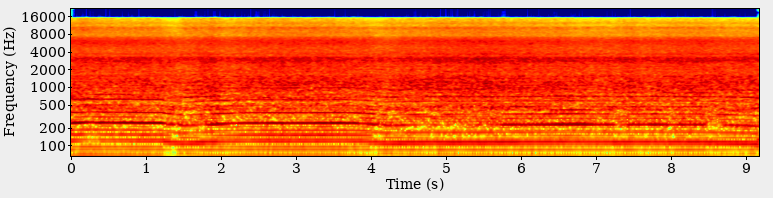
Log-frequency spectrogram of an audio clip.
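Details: Bolens push mower with Briggs OHV single-cylinder, hard-pull rope, speed previously very fast: steady drone with small pitch shifts every few seconds, not holding even governed speed; owner suspects governor.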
